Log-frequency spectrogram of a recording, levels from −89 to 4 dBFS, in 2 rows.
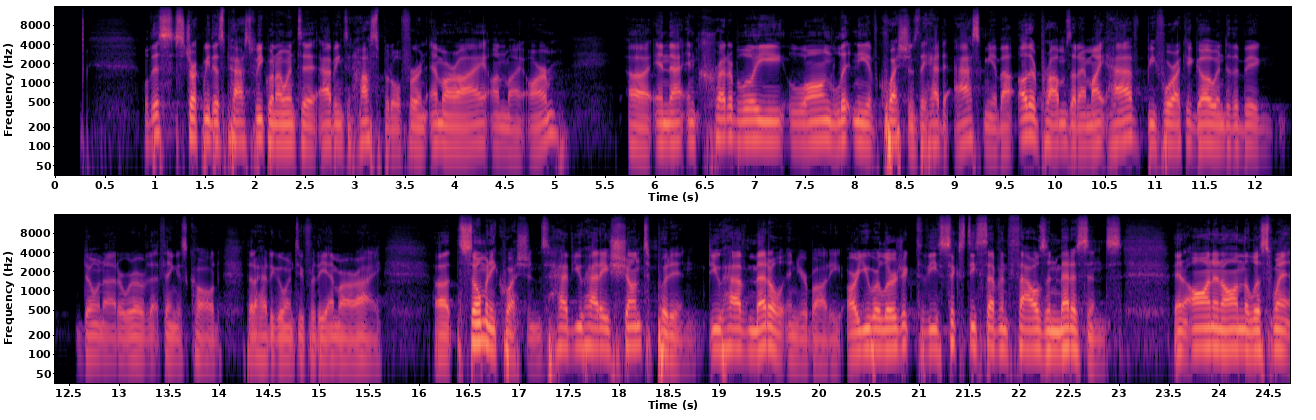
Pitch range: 105-130 Hz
